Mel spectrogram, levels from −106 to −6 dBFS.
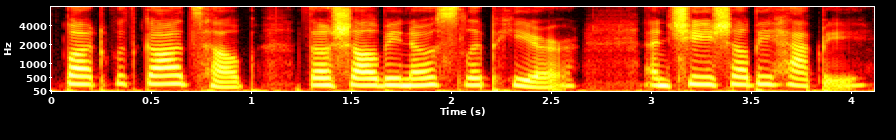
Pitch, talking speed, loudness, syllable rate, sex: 240 Hz, 220 wpm, -17 LUFS, 5.4 syllables/s, female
